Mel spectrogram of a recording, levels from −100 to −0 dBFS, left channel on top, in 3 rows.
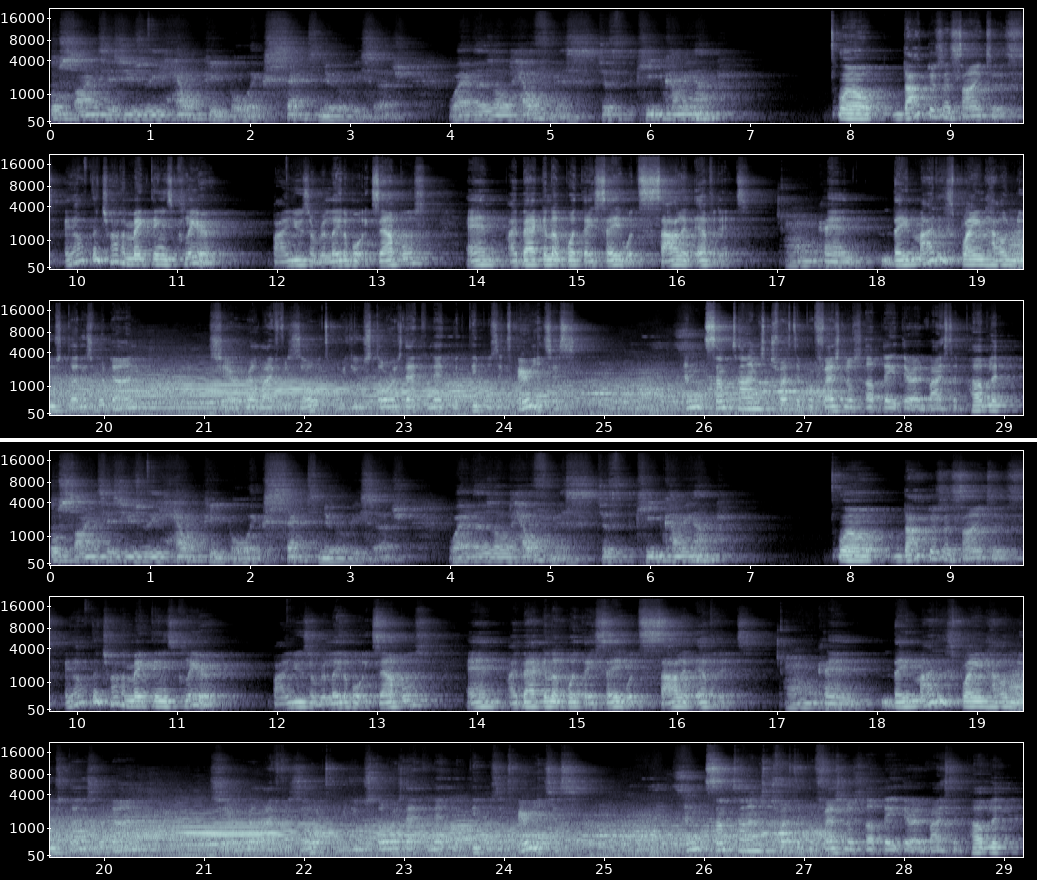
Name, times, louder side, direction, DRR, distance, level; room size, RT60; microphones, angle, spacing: voice 1, 0.0-6.8 17.1-17.7 25.2-25.9, equal, 40° right, -5 dB, 4.1 m, -40 dB
voice 2, 7.8-11.4 12.0-13.5 13.9-16.7 17.5-17.8 18.0-20.4 21.1-24.7 25.8-28.9, left 2 dB, 80° left, 5 dB, 0.9 m, -33 dB
sound 1, 19.3-27.3, right 1 dB, 5° left, 3.0 m, -32 dB
9.8 x 7.5 x 4.3 m, 0.88 s
head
